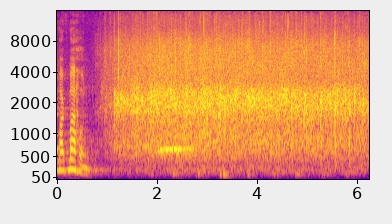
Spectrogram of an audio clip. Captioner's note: audience applauding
